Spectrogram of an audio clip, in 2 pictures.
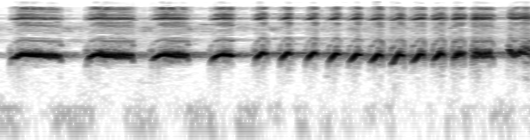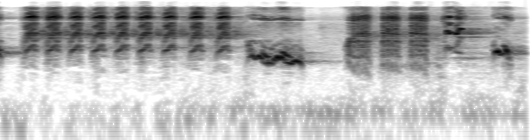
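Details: White-rumped shama singing at full volume, described as a fierce fighter: rapid repeated chirps that speed into a trill, then harsh high rasping notes and a descending slurred whistle.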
